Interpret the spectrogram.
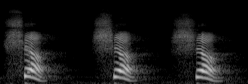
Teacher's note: consonant which is produced when your tongue stretches up word and your middle part of the tongue goes upward to the hard palate then this sound is produced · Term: soft consonant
